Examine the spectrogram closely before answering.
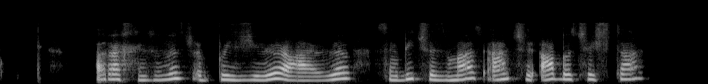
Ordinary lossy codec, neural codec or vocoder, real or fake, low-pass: Opus, 24 kbps; codec, 16 kHz, 1.1 kbps, Voila-Tokenizer; fake; 7.2 kHz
